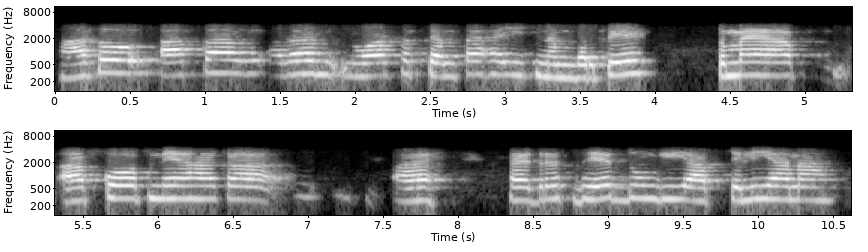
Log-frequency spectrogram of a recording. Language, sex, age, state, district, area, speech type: Hindi, female, 45-60, Uttar Pradesh, Ayodhya, rural, conversation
